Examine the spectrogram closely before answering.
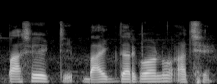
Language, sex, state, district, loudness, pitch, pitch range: Bengali, male, West Bengal, Cooch Behar, -18 LUFS, 125 Hz, 120-130 Hz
